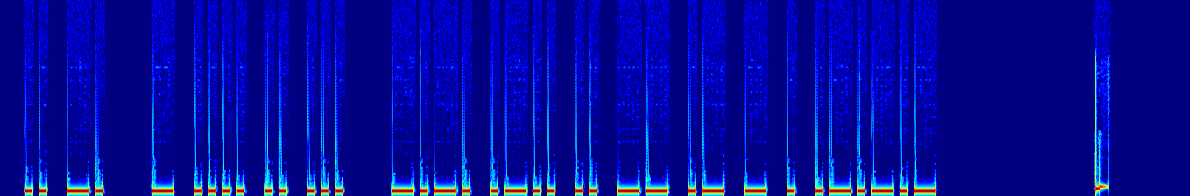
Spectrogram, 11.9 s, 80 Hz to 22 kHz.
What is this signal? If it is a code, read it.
Morse code, heard as a keyed tone, about 17 wpm, 700 Hz. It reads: IN THIS CLIMATE.
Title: Sentences from Top 1600 Words 17wpm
